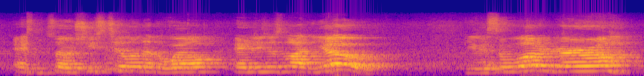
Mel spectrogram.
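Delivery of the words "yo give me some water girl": loud casual street-slang greeting; hammed-up cool-guy ask; joking slang voice. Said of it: "He might not have said it like that".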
